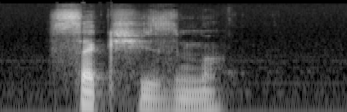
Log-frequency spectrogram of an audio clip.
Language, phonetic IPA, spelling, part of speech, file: Polish, [ˈsɛcɕism̥], seksizm, noun, Pl-seksizm.ogg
